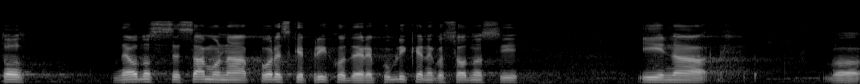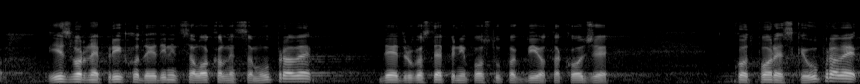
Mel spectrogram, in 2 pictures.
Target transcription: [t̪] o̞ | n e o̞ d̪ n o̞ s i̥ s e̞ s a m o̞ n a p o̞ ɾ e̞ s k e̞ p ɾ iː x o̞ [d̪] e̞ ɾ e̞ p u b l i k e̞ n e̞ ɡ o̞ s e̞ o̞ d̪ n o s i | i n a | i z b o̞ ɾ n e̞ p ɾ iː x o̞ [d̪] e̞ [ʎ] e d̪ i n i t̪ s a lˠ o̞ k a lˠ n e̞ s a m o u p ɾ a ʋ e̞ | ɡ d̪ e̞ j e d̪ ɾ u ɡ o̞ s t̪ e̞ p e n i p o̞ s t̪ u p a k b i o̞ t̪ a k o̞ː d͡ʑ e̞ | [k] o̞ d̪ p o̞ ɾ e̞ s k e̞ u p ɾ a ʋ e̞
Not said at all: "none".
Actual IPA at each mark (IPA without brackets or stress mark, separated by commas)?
t̪, d̪, d̪, j, k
